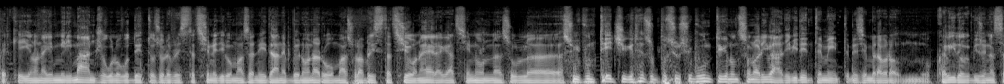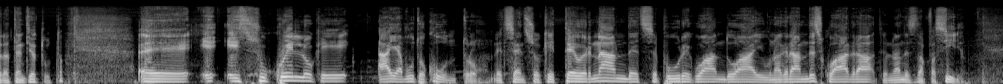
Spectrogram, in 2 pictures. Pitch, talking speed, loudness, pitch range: 105 Hz, 205 wpm, -16 LUFS, 95-125 Hz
